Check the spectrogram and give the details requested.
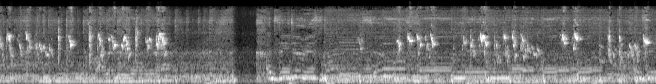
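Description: A budgerigar warbles in quick, chattering bursts of high chirps and squeaks over a low steady background hum.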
